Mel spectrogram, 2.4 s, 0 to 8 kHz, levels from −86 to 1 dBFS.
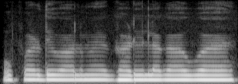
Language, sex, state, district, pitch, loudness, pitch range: Hindi, male, Jharkhand, Deoghar, 165 Hz, -11 LUFS, 165-170 Hz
